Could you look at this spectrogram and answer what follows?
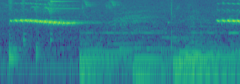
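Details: A Fan-tailed Cuckoo, a familiar call in eastern and southern Australian forests, gives a high, fast, sliding trill that falls gently over about a second and starts again at the end; background music follows.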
